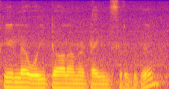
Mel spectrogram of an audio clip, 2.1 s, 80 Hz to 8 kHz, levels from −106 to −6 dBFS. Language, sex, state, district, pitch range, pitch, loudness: Tamil, male, Tamil Nadu, Kanyakumari, 105-120 Hz, 110 Hz, -14 LUFS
